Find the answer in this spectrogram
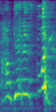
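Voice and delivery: frantic, panicked, very high-pitched cry. Recalling being given the gas and yelling at him, retelling a yell. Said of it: "I started yelling at him like".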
